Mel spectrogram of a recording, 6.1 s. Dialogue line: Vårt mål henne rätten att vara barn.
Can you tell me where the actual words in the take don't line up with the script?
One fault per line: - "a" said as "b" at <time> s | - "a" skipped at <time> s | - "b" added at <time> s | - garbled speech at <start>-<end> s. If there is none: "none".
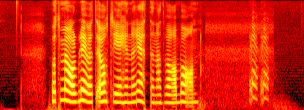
- "blev att återge" added at 1.5 s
